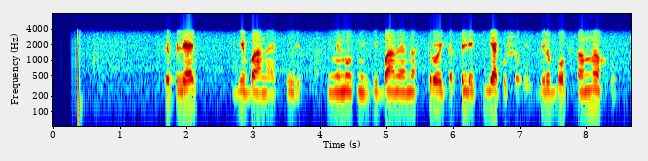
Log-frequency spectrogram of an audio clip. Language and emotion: Russian, angry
